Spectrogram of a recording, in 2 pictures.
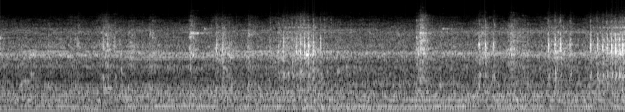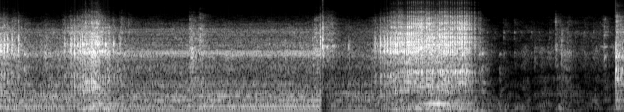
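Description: Industrial overlock sewing machine running, a steady motor hum with stretches of rapid stitching as the fabric, bias binding and cord are fed through a binding folder. The hum cuts off about nine and a half seconds in and is followed by a short, loud rush of noise, then a few quiet clicks.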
